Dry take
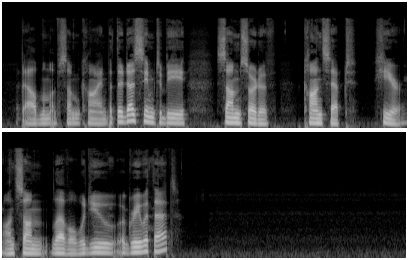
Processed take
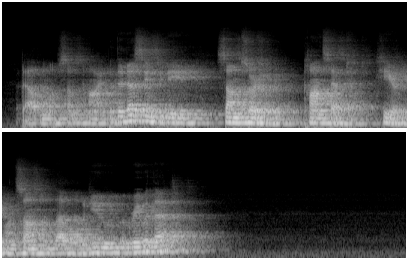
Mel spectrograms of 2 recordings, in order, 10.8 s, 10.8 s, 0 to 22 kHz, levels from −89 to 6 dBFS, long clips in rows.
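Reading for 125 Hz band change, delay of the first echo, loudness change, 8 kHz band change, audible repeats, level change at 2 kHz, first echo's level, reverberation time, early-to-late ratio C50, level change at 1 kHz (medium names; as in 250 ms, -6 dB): +9.0 dB, 205 ms, +6.0 dB, under -15 dB, 1, +1.5 dB, -8.5 dB, 1.3 s, 0.5 dB, +5.0 dB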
